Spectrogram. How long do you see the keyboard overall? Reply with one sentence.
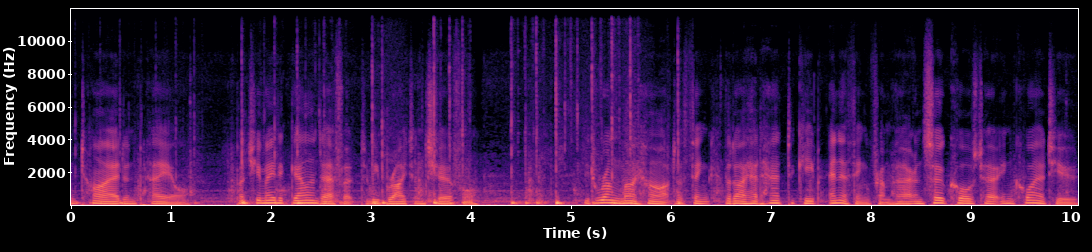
The keyboard can be heard for 6 seconds in total.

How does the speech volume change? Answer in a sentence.
The volume of the talking stays about the same.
